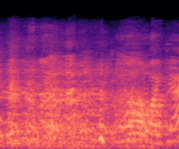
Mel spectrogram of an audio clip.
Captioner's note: laughter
